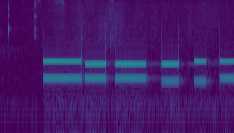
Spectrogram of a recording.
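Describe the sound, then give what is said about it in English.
Telephone keypad dialing: six steady touch-tone beeps in a quick, slightly uneven sequence, preceded by two small clicks, with no talk. “I'm just going to call her because she's running late.”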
